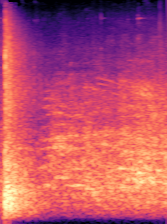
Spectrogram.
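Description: A single sharp pop at the very start, echoing and dying away in a large hall, from a balloon bursting.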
